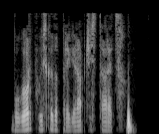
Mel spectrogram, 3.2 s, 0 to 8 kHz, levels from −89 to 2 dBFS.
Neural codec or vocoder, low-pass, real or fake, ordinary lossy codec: none; 7.2 kHz; real; MP3, 24 kbps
